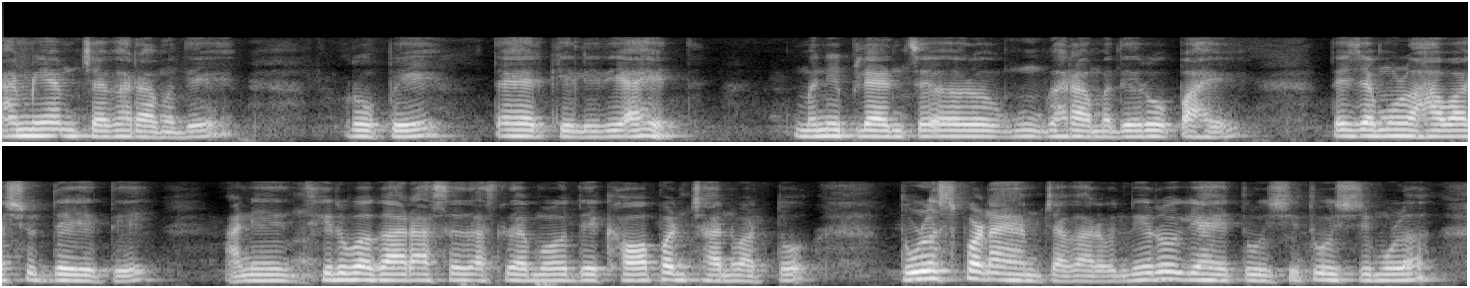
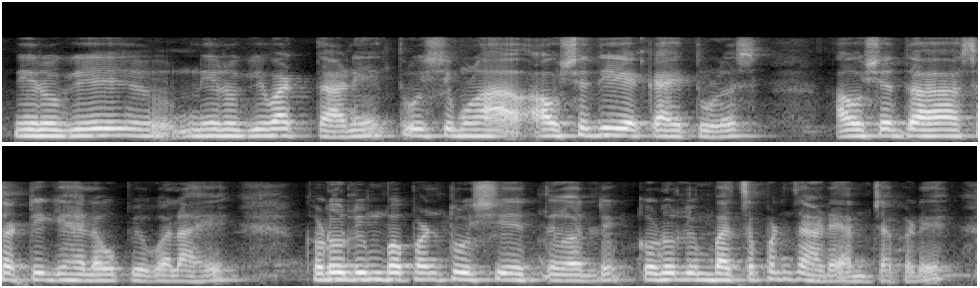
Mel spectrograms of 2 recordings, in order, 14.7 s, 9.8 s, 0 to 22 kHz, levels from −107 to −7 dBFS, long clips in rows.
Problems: background sounds at intervals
